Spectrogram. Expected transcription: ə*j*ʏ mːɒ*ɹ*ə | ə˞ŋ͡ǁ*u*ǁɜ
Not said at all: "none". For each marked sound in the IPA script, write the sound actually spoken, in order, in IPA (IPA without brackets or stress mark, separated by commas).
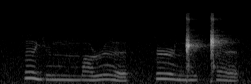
j, ɹ, ʏ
